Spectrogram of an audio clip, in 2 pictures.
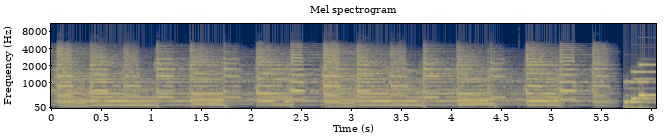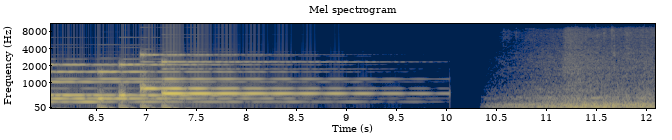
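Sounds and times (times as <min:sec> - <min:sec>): strummed guitar chords: 0:00.0 - 0:05.8.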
